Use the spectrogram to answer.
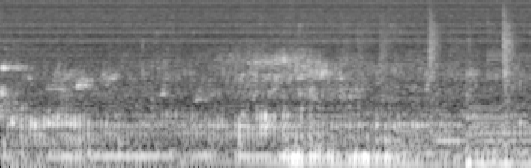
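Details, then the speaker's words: Steady low motor buzz as a bedside patient monitor's NIBP blood pressure pump inflates the cuff during a module function test, with faint room noise. "ini kita udah mulai mencoba pompanya sudah berjalan"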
